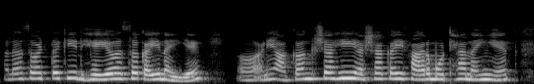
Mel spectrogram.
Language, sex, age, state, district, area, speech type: Marathi, female, 45-60, Maharashtra, Pune, urban, spontaneous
